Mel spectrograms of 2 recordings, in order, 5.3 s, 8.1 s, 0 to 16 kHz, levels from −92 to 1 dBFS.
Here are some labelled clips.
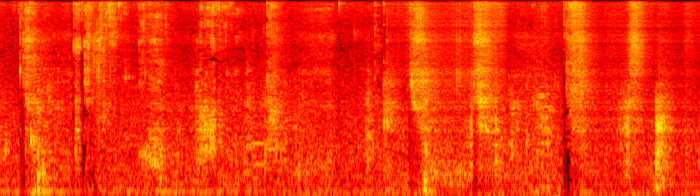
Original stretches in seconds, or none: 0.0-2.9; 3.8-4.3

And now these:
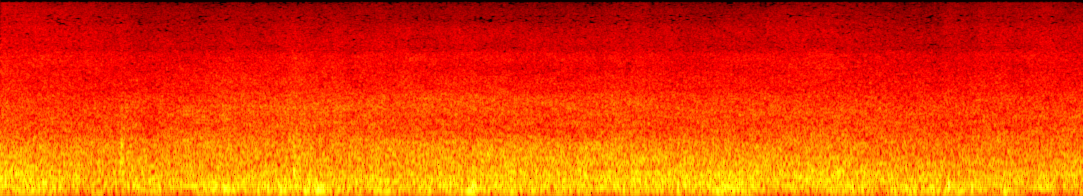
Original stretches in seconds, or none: 5.9-7.0

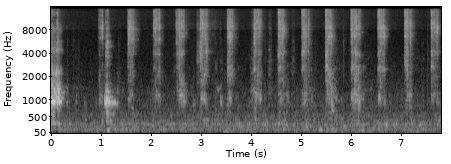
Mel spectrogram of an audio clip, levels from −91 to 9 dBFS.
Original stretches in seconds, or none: 0.8-1.7; 2.3-3.7; 4.8-7.8

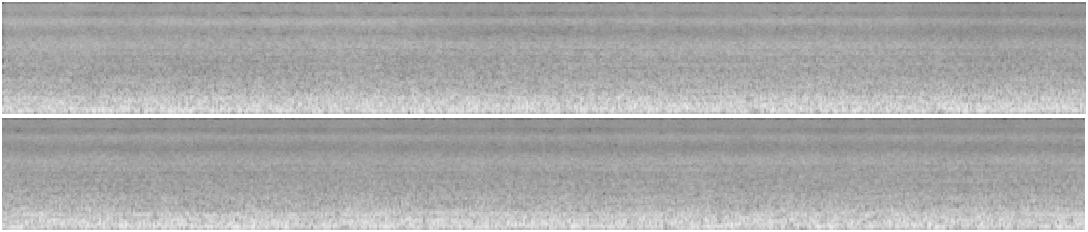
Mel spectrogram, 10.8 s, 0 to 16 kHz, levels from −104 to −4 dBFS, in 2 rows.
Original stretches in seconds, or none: 0.9-3.3; 3.7-4.2

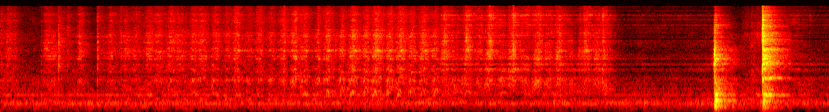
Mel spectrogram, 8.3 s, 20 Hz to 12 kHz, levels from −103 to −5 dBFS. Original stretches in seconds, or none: 0.0-4.4; 7.3-7.9

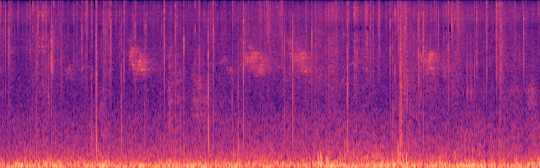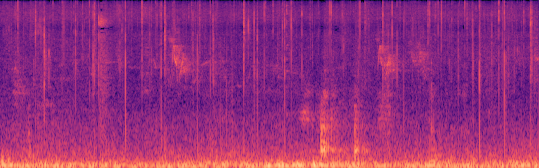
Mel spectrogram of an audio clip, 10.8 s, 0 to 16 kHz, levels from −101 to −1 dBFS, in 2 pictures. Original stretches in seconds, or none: 0.0-10.8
